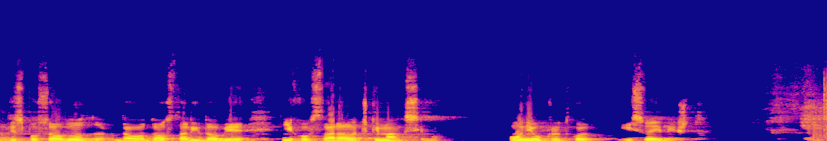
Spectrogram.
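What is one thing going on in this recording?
A man reads out calmly through a microphone.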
